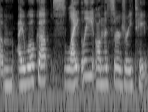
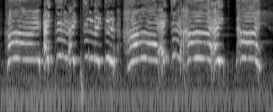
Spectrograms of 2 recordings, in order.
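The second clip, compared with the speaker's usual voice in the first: very high, loud, proud, repeated hollering; 7 dB louder than usual. Telling how they greeted everyone while wheeled out of surgery, retelling a yell. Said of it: "I'm going down the hall yelling hi".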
